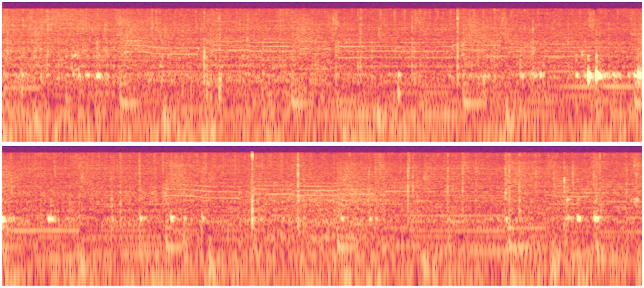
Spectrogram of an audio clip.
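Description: Quiet sounds of chopped shallots and garlic being tipped from a glass bowl into a hot oiled pan, with a short soft knock about three seconds in, over faint background music.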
